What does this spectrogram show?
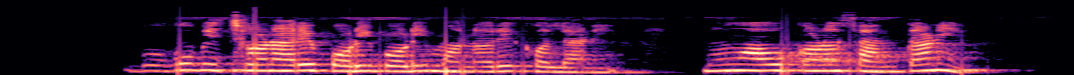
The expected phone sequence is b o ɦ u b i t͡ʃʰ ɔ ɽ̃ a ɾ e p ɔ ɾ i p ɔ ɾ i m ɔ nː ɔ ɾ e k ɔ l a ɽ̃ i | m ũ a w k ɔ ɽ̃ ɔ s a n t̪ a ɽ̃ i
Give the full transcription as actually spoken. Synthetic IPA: b o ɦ u b i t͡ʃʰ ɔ ɽ̃ a ɾ e p ɔ ɽ i p ɔ ɽ i m ɔ n ɔ ɾ e k ɔ l a ɽ̃ i | m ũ a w k ɔ ɽ̃ ɔ s a n t̪ a ɽ̃ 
